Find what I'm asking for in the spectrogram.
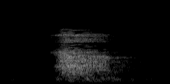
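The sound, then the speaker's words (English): A single deep breath, soft and airy, swells quickly and then fades gradually over just under a second, with no talk around it. “Just take a deep breath.”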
